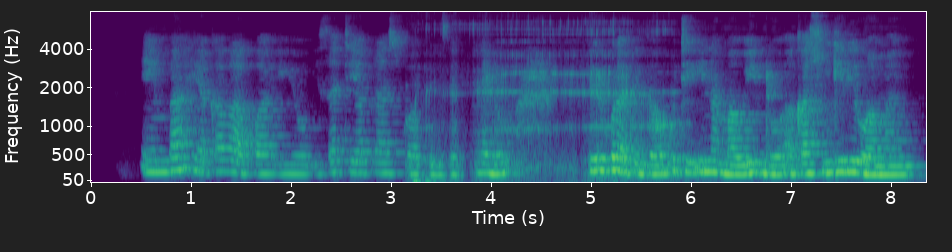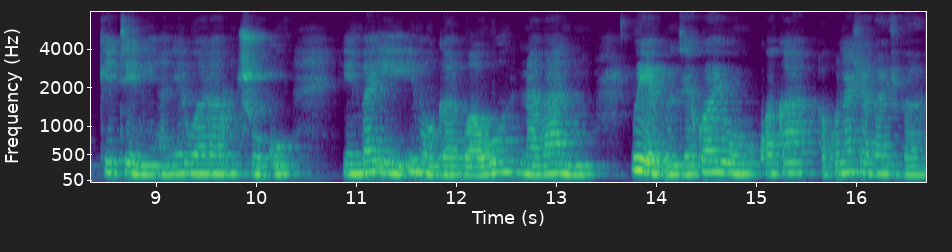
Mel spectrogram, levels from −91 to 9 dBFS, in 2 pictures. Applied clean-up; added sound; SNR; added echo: neural separator model SepFormer DNS4.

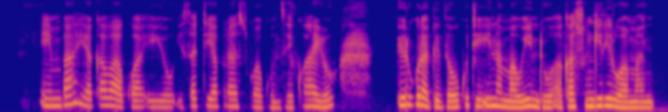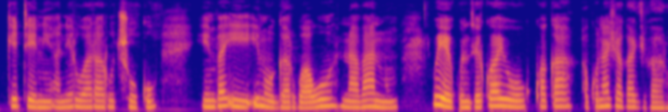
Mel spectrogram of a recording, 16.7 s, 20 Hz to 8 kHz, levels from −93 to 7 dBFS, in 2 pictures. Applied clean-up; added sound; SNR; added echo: none; none; none; none.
